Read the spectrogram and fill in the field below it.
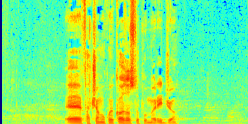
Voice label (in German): Italienisch Machen heute Nachmittag etwas zusammen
